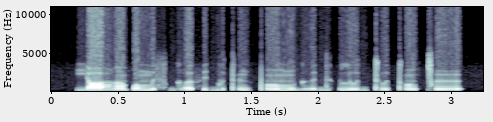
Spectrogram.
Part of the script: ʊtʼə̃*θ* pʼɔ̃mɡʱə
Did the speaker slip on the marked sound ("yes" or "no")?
yes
